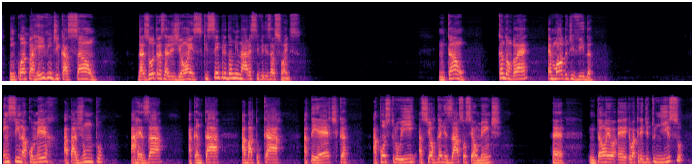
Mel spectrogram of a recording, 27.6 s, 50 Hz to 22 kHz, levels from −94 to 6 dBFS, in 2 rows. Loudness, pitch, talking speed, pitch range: -19 LUFS, 155 Hz, 100 wpm, 130-175 Hz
